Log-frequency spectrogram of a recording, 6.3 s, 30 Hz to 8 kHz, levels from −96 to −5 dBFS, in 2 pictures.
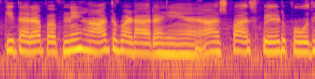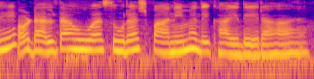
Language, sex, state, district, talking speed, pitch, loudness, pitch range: Hindi, female, Bihar, Jamui, 180 wpm, 210 Hz, -17 LUFS, 195-230 Hz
